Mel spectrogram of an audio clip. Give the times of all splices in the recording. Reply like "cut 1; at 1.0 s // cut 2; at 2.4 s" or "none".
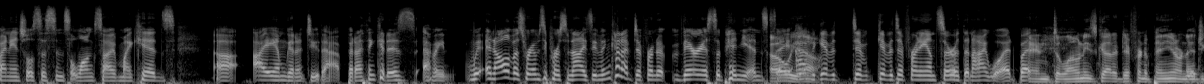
cut 1; at 7.7 s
